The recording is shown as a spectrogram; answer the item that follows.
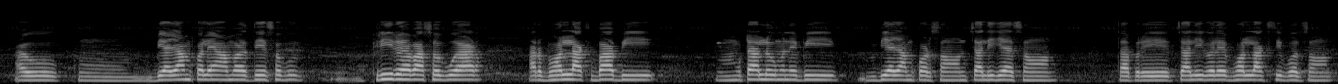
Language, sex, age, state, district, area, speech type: Odia, female, 60+, Odisha, Balangir, urban, spontaneous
